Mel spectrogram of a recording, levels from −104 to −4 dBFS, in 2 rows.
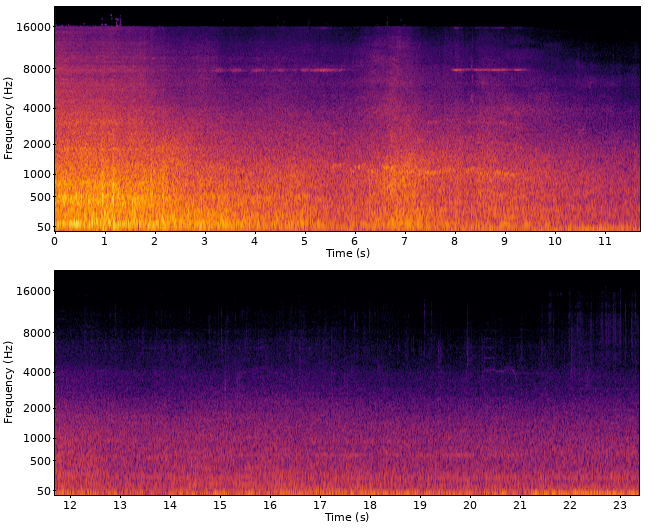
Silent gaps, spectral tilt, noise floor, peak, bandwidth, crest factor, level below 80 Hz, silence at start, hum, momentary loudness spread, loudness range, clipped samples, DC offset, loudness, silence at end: none; -6.5 dB/octave; -47 dBFS; -2 dBFS; 16 kHz; 24 dB; -36 dBFS; 0 s; none; 30 LU; 28 LU; under 0.1%; under 0.1%; -24 LUFS; 0 s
